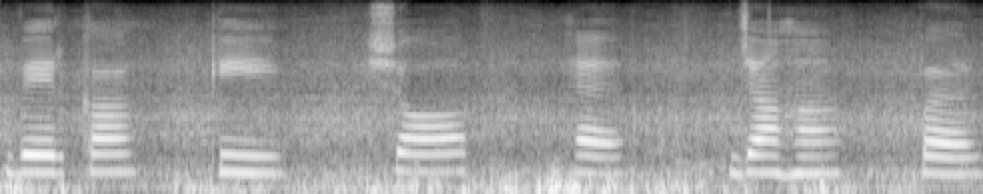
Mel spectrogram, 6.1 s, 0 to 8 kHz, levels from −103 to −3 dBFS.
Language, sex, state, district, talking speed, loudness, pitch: Hindi, female, Chandigarh, Chandigarh, 60 wpm, -15 LUFS, 230 Hz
